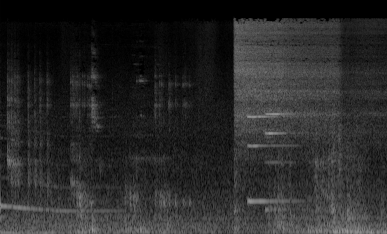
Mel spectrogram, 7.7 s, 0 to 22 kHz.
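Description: Sotetsu 8000 series electric train running, its Hitachi IGBT-VVVF inverter whine falling steadily in pitch. About five seconds in, a sudden louder rushing of wheels and track sets in, with brief high squealing tones.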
